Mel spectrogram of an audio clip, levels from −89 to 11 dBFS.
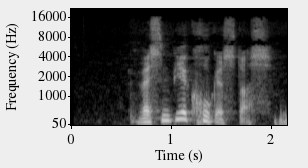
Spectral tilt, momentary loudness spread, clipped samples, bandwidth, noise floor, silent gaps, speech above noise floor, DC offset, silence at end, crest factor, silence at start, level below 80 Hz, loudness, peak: -6 dB/octave; 11 LU; under 0.1%; 16.5 kHz; -67 dBFS; none; 48 dB; under 0.1%; 0 s; 18 dB; 0.6 s; -50 dBFS; -20 LUFS; -4 dBFS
